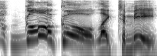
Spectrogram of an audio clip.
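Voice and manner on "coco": put-on shrill, very high, wailing crying child voice. Retelling how he screamed into the Apple remote, imitating a child crying.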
